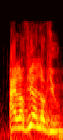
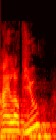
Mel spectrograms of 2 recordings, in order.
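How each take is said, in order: First: Brusque, loud, hurried love declaration; wrong tone. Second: Said in the usual way. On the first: Shown as a demonstration. Trainer showing how tone spoils "I love you", brusque and loud. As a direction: throw "I love you" out hard and loud, without tenderness. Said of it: "Anda ngomongnya gini". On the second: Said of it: "ketika Anda ngomong".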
